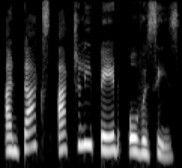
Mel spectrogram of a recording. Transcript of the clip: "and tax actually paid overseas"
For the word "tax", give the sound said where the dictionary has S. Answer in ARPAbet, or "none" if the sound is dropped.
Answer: S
